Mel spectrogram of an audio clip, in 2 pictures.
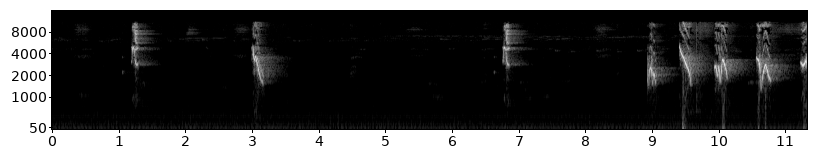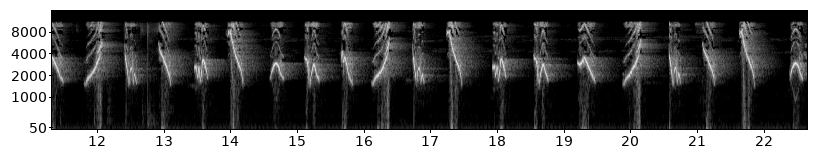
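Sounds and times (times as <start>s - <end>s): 
red-cowled cardinal whistled song: 3.0s - 3.4s, 8.9s - 22.6s.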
